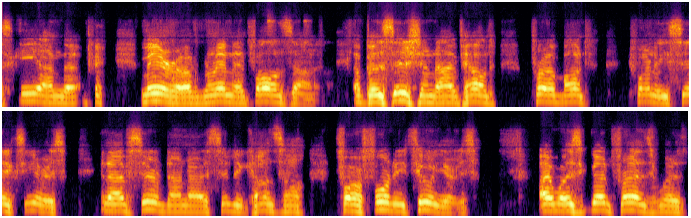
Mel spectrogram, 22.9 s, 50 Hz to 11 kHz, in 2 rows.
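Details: Man about to turn 69, diagnosed with slowly progressing ALS about 2 years ago, which he says audibly affects his speech; dysarthria (ALS).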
